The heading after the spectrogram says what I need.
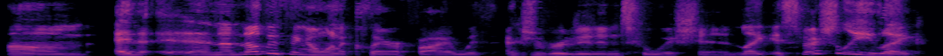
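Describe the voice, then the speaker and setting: Female vlogger, slightly low register, informal explainer to viewers, loose and rambling delivery. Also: very animated, fairly quick, fairly bright tone, breathy edge. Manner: conversational, rambling, hedging with "like" and "sort of". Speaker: video blogger on personality typing. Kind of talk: casual unscripted explainer to camera.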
